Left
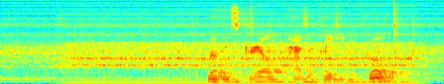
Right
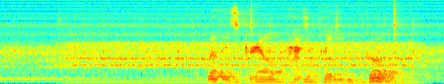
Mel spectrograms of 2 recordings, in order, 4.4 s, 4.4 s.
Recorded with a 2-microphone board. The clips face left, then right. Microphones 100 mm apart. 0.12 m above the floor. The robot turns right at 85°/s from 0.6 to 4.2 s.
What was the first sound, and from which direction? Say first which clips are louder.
A man speaking: even; 10° left (ahead or behind).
